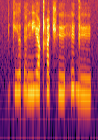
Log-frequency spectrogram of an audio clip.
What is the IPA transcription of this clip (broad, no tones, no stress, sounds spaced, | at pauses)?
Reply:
kʲ a̤ l ɠ a̤ n j y qʰ ə t͡ʃʰ y h y ɡ y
